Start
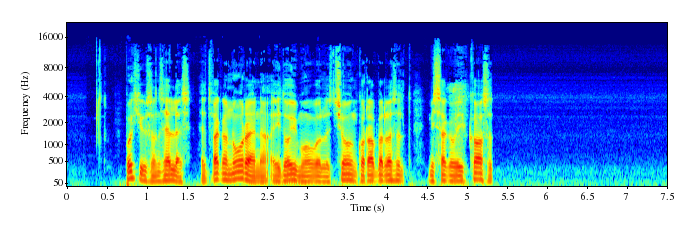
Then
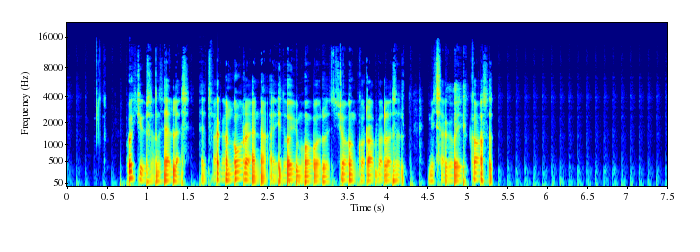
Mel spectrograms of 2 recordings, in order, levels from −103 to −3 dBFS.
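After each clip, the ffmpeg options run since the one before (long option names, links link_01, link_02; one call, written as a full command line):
ffmpeg -i in.wav -filter_complex "[0:a]acrossover=split=1400[link_01][link_02];[link_01]dynaudnorm=framelen=110:gausssize=11:maxgain=3dB[link_03];[link_03][link_02]amix=inputs=2:normalize=0,aeval=exprs='val(0)*pow(10,-28*if(lt(mod(9.1*n/s,1),2*abs(9.1)/1000),1-mod(9.1*n/s,1)/(2*abs(9.1)/1000),(mod(9.1*n/s,1)-2*abs(9.1)/1000)/(1-2*abs(9.1)/1000))/20)':channel_layout=same" out.wav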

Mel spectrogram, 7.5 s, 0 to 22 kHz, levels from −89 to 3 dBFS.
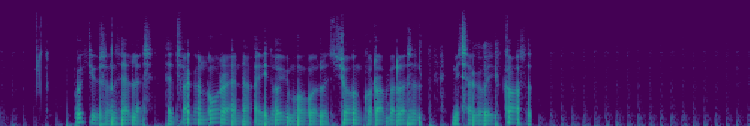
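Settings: ffmpeg -i in.wav -af "acompressor=threshold=-31dB:ratio=8" out.wav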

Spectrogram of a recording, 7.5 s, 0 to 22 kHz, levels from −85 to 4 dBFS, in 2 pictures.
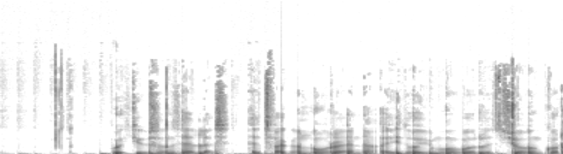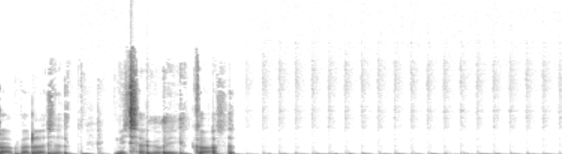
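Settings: ffmpeg -i in.wav -af "aexciter=amount=7.7:drive=6.3:freq=5000,afreqshift=-140" out.wav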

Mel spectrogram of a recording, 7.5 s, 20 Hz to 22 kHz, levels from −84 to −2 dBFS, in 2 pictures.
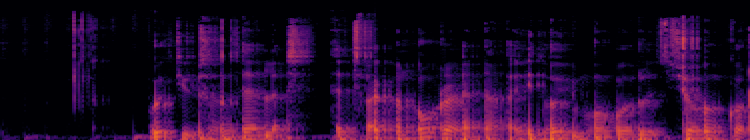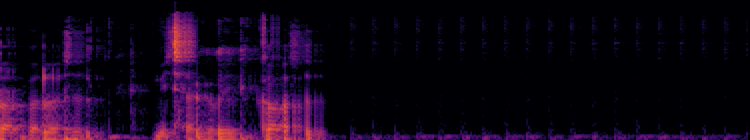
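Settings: ffmpeg -i in.wav -filter_complex "[0:a]equalizer=frequency=3300:width=3.5:gain=-6.5,asplit=2[link_01][link_02];[link_02]aecho=0:1:45|71:0.266|0.168[link_03];[link_01][link_03]amix=inputs=2:normalize=0" out.wav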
